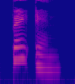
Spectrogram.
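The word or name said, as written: pol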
